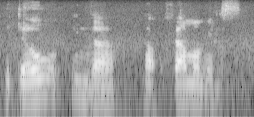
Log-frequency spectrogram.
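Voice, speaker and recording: A man learning English who talks in a halting way and searches for words while telling a story. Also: medium pitch, warm tone, highs cut off. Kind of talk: casual class chat.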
